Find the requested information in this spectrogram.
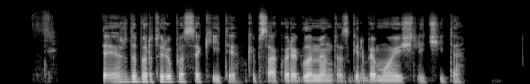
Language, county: Lithuanian, Vilnius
